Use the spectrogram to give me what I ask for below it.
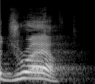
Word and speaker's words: draught: draught. All right, I know it looks like drought, but it says draught. And Alexander Scoresby, he clears that up for me. Draught, that's how you pronounce it.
